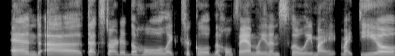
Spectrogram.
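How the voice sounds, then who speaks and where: A woman with a plain, everyday voice and an American accent speaks at a medium pitch with fairly even intonation, on a very clean recording with a silent background. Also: dry, close sound with no echo. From US South, New Orleans. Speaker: IT specialist and Air Force veteran. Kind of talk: interview.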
